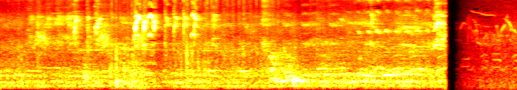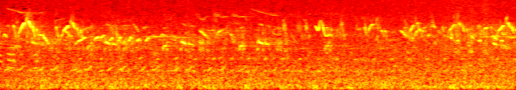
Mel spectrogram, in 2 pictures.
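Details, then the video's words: Pet lovebirds, small parrots, chattering: a noisy, dense stretch of overlapping calls, then after a sudden cut a quieter run of quick high chirps and twitters at about two per second. "Lovebirds Singing & Talking"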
